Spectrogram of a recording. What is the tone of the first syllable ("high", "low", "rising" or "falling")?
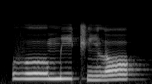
high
